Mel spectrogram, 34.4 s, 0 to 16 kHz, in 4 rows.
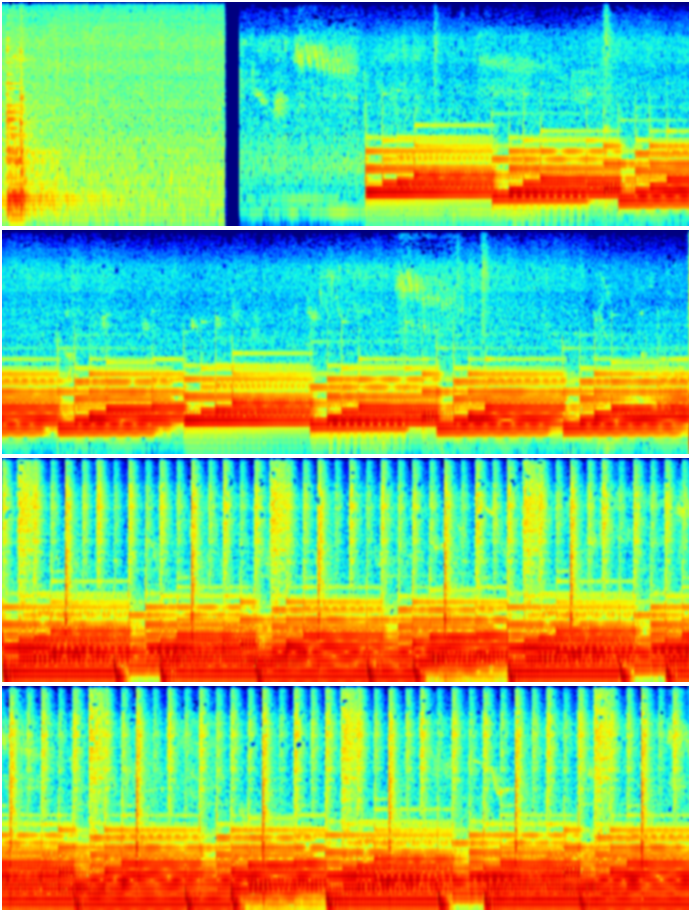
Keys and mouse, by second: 0.1 middle click, 0.6-5.6 typing, 0.7 shift+middle click, 1.5 Tab, 1.5 middle click, 1.7 right click, 1.9 right click, 3.1 click, 3.4 middle click, 3.7 Tab, 3.8 shift+middle click, 4.0 Tab, 4.8 click, 4.9 middle click, 5.1 Tab, 5.3 Tab, 6.3 click, 6.5 middle click, 6.7 KP_1, 6.9 click, 7.3 click, 8.3 click, 8.8 click, 9.7 click, 10.1 shift+click, 10.5 Tab, 10.6 Tab, 11.0 g, 11.3 Tab, 11.4 g, 11.9 click, 12.7 Tab, 12.7 e, 14.5 a, 14.8 g, 16.0 e, 16.3 ctrl+z, 17.2 e, 17.9 shift+click, 18.1 click, 18.6 middle click, 18.8 click, 19.3 middle click, 19.4 click, 19.7-22.2 typing, 19.9 middle click, 20.6 ctrl+e, 20.8 ctrl+r, 22.2 click, 22.5 ctrl+r, 22.5 Tab, 22.8 Tab, 22.8 ctrl+a, 23.2 click, 23.2 middle click, 23.5 shift+click, 24.2 middle click, 24.4-27.7 typing, 24.5 middle click, 25.0 middle click, 27.0 click, 27.1 shift+middle click, 27.7 click, 28.1 ctrl+r, 28.2 Tab, 28.4 click, 28.7 click, 29.0 middle click, 29.1 Tab, 29.3 g, 29.4 click, 29.7 ctrl+r, 30.0 g, 30.6 click, 30.6 KP_1, 30.7 Tab, 30.7 click, 31.3 click, 33.9 click, 34.1 middle click.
